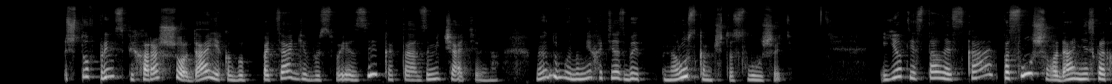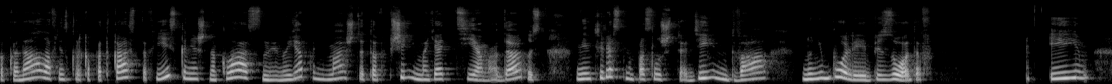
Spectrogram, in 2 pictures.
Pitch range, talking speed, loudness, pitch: 225-295 Hz, 160 wpm, -25 LUFS, 250 Hz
